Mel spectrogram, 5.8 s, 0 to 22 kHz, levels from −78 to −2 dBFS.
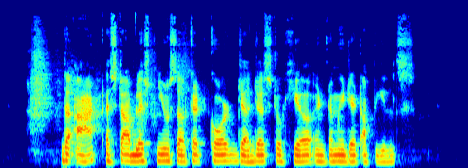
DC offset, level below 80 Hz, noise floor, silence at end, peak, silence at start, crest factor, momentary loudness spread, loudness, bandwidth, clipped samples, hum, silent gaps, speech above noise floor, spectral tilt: under 0.1%; -60 dBFS; -72 dBFS; 0.7 s; -2 dBFS; 0.35 s; 20 dB; 13 LU; -20 LUFS; 16.5 kHz; under 0.1%; none; none; 52 dB; -5.5 dB/octave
